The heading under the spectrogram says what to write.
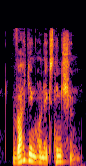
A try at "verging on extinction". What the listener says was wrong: Verging. Pronounce that V with a little more vibration.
